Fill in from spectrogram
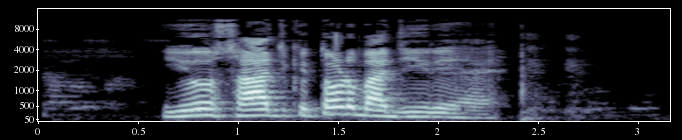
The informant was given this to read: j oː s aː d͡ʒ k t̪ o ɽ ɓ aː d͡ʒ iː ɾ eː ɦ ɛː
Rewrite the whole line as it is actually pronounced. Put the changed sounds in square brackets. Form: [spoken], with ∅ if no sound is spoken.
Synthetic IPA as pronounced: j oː s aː d͡ʒ k t̪ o ɽ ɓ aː d͡ʒ iː ɾ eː ɦ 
